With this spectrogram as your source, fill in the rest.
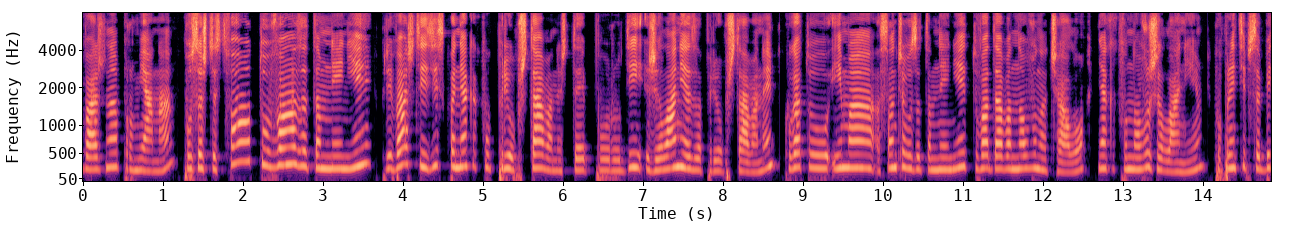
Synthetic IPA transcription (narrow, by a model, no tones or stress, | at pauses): vaʒnəpɾomʲjanəposəʃt̪ɛst̪vɔt̪ovazɐt̪ɐmnɛniɛpɾivasʃt̪ɛiziskvənʲakəkvopɾiopʃt̪avɐnɛʃt̪ɛpoɾod̪iʒɛlˠaniɛzɐpɾiopʃt̪avɐnɛkoɡat̪oiməsənt͡ʃɛvozɐt̪ɐmnɛniɛt̪ovad̪avənɔvonɐt͡ʃalˠonʲakəkvonɔvoʒɛlˠaniɛpopɾint̪sipsɐbi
